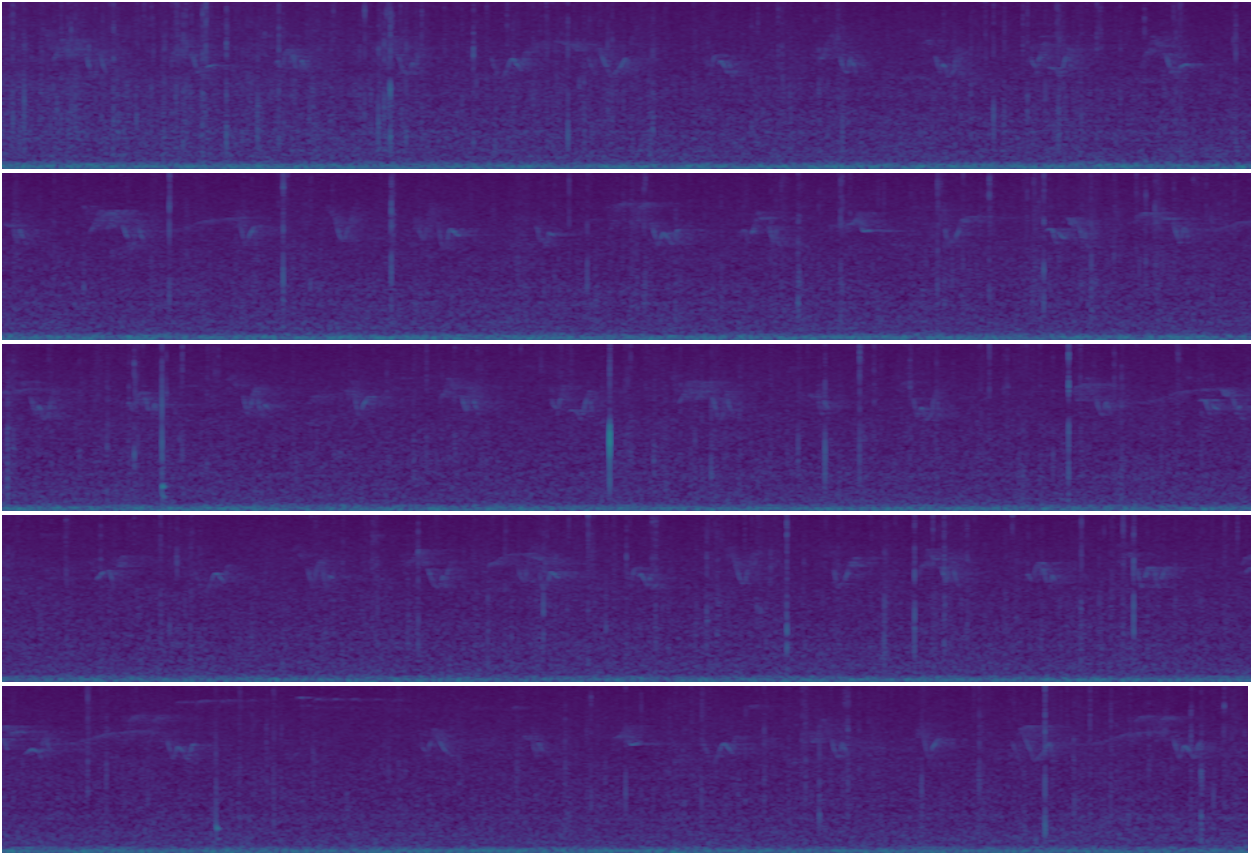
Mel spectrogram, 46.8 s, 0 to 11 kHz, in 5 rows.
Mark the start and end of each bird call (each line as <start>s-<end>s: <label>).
0.0s-46.8s: Red-eyed Vireo (Vireo olivaceus)
3.9s-4.7s: Eastern Wood-Pewee (Contopus virens)
10.0s-11.3s: Eastern Wood-Pewee (Contopus virens)
17.8s-19.1s: Eastern Wood-Pewee (Contopus virens)
26.6s-28.0s: Eastern Wood-Pewee (Contopus virens)
37.4s-38.8s: Eastern Wood-Pewee (Contopus virens)
38.6s-40.5s: Black-capped Chickadee (Poecile atricapillus)
45.0s-46.3s: Eastern Wood-Pewee (Contopus virens)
